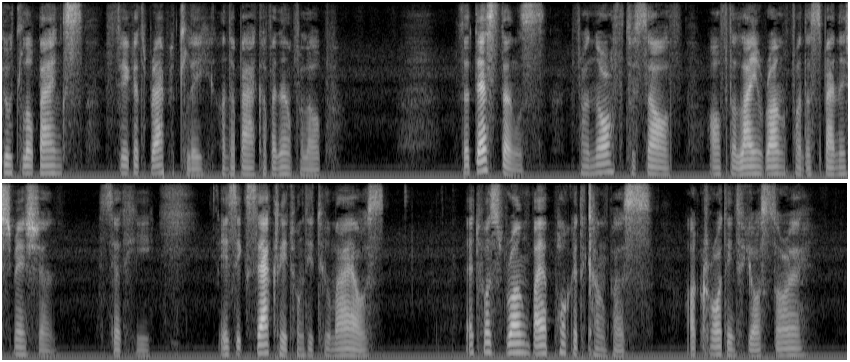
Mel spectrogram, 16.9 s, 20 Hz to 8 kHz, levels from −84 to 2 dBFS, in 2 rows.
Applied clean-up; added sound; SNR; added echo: none; none; none; none.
